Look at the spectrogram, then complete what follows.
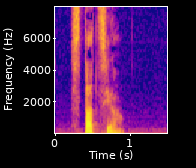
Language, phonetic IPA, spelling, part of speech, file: Polish, [ˈstat͡sʲja], stacja, noun, Pl-stacja.ogg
